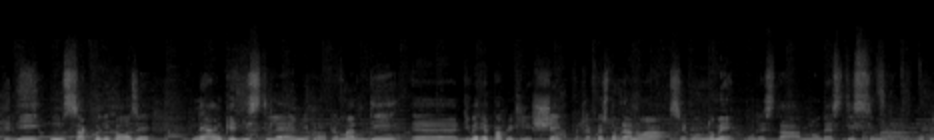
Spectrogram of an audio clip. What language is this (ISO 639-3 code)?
ita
